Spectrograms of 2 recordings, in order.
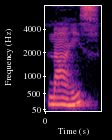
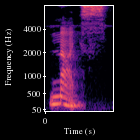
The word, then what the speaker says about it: Gneiss: So it's pronounced nice, but it is spelled as GNEISS. So nice.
